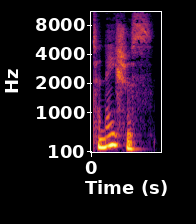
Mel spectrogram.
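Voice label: "tenacious", British English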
